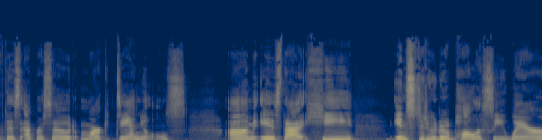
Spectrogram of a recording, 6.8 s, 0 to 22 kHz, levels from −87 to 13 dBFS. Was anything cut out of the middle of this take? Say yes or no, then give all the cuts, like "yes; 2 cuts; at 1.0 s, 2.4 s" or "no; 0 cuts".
no; 0 cuts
